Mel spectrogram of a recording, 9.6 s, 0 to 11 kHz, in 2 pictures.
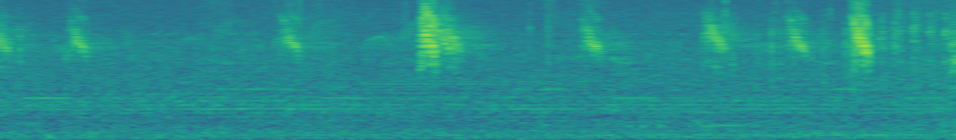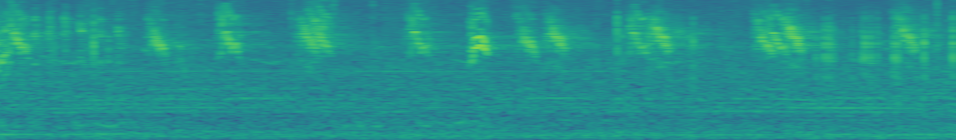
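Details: Chick calling on a post at a Tenmangu shrine on 16 May 2023, a parent bird coming back; scattered high chirps with a few louder notes, plus a low hum and murmur underneath.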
